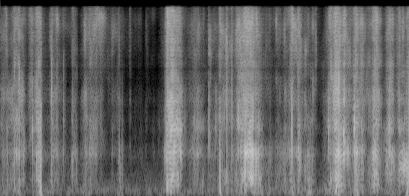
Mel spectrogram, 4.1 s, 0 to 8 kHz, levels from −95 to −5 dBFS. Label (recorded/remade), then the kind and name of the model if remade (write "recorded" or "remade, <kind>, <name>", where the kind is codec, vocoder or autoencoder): remade, vocoder, Vocos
